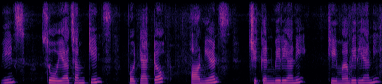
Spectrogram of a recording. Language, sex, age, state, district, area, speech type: Telugu, female, 30-45, Telangana, Karimnagar, urban, spontaneous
